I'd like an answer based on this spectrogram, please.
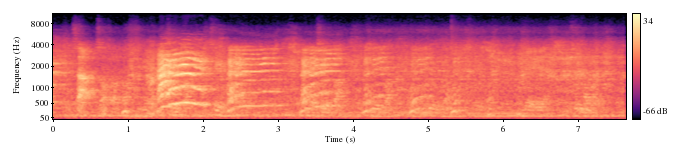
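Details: Siberian Husky at an artificial insemination (A.I., stud) session, giving a run of high, arched whining calls that rise and fall with rich harmonics, loudest in the first half, then fading into softer whimpers.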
